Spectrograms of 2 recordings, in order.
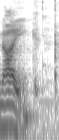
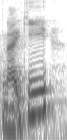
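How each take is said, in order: First: The name rhymes with like, ending on k. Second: The name ends with an ee vowel. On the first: The speaker calls it wrong. "written like the word like, and so why wouldn't it be pronounced Nike" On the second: The speaker calls it right. "people were like Nike"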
